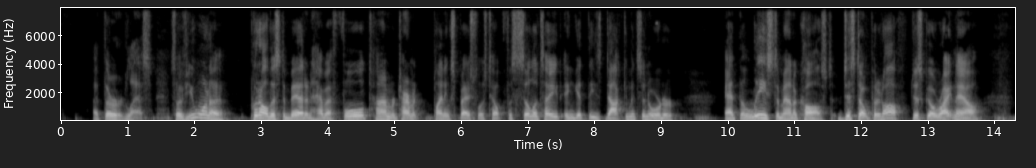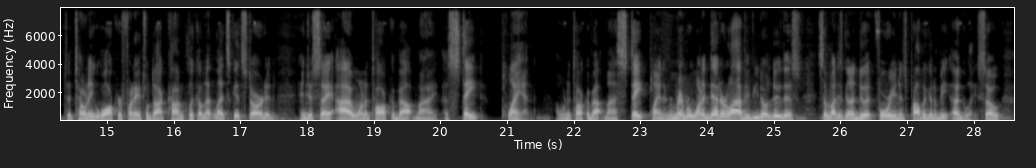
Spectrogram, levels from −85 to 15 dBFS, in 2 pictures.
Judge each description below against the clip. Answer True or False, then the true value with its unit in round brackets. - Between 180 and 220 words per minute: True (205 wpm)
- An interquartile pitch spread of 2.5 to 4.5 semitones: False (5.2 semitones)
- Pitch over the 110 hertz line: True (135 Hz)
